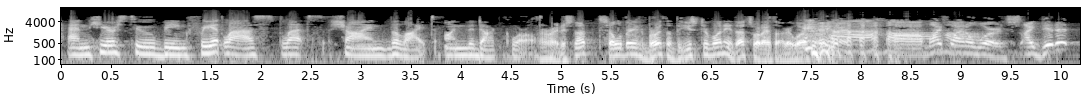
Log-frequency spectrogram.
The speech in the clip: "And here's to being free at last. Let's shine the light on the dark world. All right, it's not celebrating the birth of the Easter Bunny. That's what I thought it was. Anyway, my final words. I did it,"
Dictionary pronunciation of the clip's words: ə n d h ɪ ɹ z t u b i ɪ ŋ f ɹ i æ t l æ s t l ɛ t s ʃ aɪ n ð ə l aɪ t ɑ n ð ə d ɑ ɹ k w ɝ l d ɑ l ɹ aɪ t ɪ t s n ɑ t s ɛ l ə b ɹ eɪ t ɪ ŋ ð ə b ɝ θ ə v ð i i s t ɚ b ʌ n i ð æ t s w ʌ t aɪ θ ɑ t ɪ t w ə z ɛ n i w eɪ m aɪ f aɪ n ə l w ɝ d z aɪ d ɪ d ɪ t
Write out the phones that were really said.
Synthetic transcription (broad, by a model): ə n h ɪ ɹ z t u b i ɪ ŋ f ɹ i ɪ t l æ s t l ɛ t s ʃ aɪ n ð ə l aɪ t n ð ə d ɑ ɹ k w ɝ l l ɹ aɪ t ɪ t s n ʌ t s ɛ l ə b ɹ eɪ t ɪ ŋ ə b ɝ θ ə v ð i i s t ɚ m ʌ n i ð æ t s w ʌ t aɪ θ ɑ t ɪ t w ə z m aɪ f aɪ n l w ɝ d z aɪ d ɪ d ɪ t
